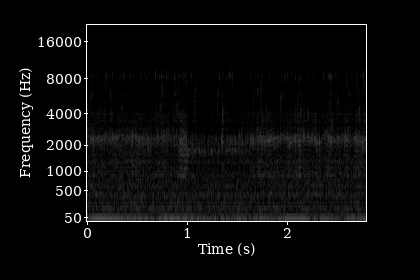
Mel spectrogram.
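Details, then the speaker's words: Thermalright 360 AIO on a test bench, pump at 65% in software: a gurgling, trickling water sound over a thin steady high whine, loud bubble and pump noise from air trapped in the loop bubbling through the pump. "just because this pump is making so much noise so if you look at my screen here like it's at 65% it's just making so much bubble noise and and and pup noise out of it"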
